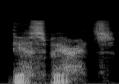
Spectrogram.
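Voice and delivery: low, breathy and hushed; breathed. Acted. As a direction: breathe it out in shock. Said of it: "he breathed".

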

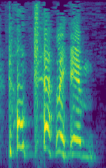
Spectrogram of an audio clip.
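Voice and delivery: slow, very high agonized scream. A narrator's reading. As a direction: scream the warning, stretching each word. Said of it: "Kara screamed".

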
